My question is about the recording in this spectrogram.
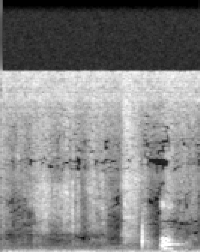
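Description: Paper picture cards handled and flipped, faint soft rustles over a low steady hum, then a woman's drawn-out, sing-song "Oh" near the end.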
